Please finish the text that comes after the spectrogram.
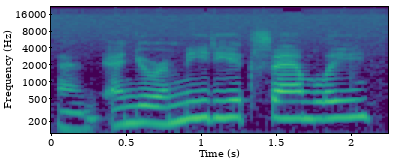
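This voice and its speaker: Measured, polite woman interviewer with a warm, mellow tone. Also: on the high side. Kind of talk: formal interview questions.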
